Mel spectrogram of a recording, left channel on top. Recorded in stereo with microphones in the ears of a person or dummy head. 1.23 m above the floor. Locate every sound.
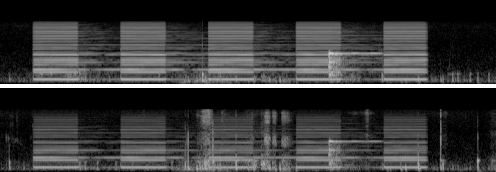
0.3 s a fire alarm: 55° left (ahead or behind)
3.3 s a piano: 60° left (ahead or behind)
